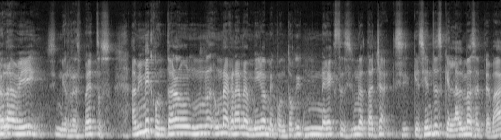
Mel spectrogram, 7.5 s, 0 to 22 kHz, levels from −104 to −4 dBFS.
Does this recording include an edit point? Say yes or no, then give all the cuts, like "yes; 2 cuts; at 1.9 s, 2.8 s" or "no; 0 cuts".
yes; 1 cut; at 4.6 s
